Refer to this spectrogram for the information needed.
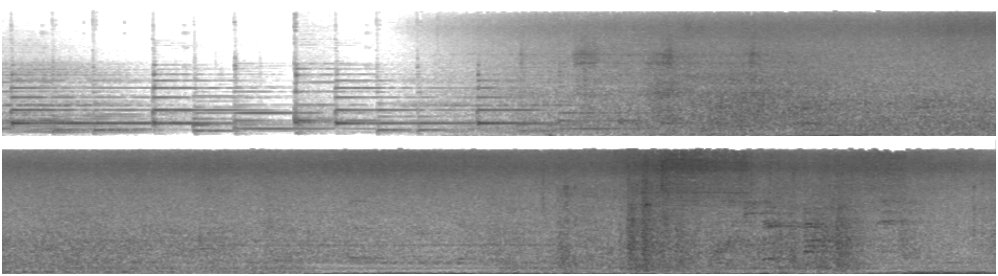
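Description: subway train riding

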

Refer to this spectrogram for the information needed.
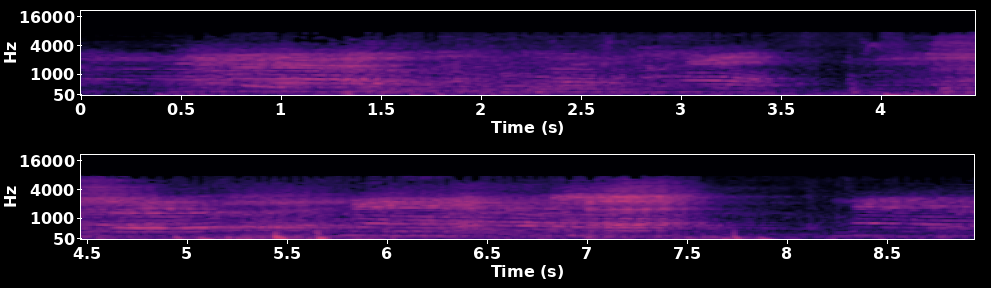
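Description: sheep bleating

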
